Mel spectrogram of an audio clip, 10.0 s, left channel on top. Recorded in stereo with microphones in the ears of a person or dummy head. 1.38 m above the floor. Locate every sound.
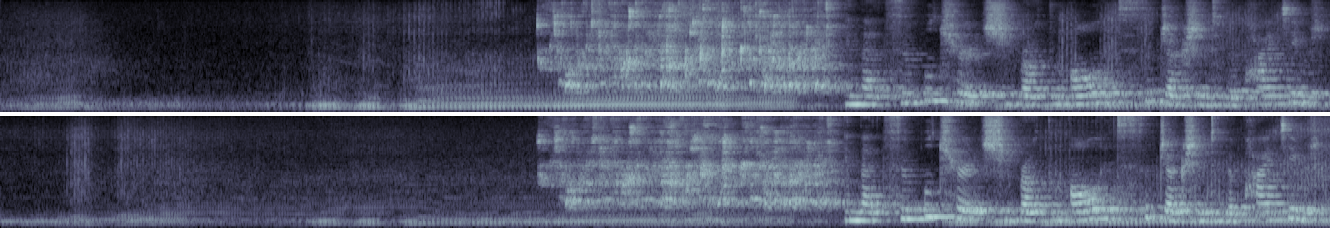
4.0 s a running tap: 60° left (ahead or behind), 0.8 m
6.3 s a woman speaking: 70° right (ahead or behind), 0.7 m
